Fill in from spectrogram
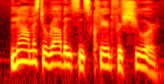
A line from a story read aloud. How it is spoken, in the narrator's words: Joe exclaimed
